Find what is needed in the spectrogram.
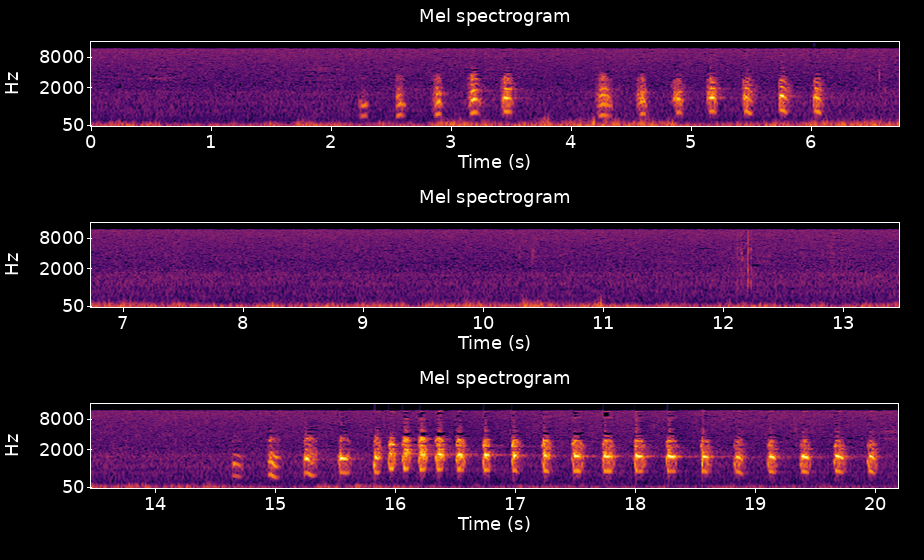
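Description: Turkey mouth call worked by a hunter to imitate a hen: two short runs of yelping notes about two and four seconds in, then a longer, faster and louder run of yelps through the last five seconds.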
